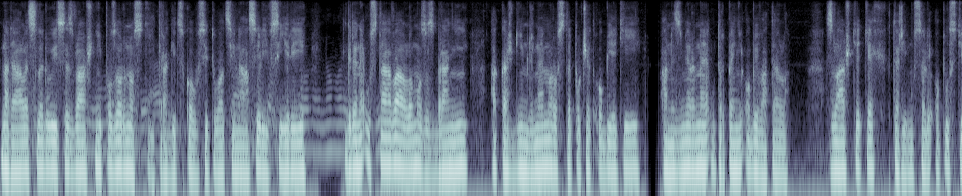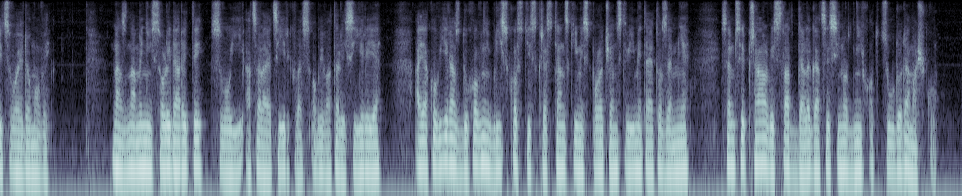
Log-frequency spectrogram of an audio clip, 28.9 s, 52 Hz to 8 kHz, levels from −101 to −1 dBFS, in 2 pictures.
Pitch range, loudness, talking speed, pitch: 95-105 Hz, -25 LUFS, 125 wpm, 100 Hz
